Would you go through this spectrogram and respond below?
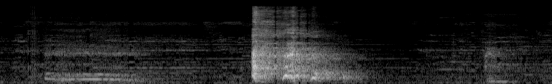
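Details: Sudden harsh cough burst of two or three quick pulses, then a smaller cough, over soft background music; plain cough.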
